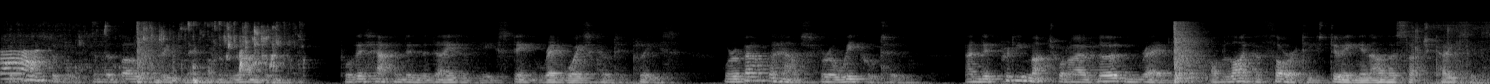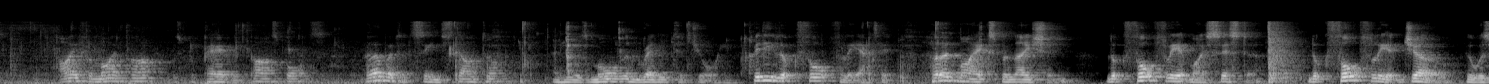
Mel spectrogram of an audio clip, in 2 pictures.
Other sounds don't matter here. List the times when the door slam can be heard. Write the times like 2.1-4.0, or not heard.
1.4-1.8, 11.7-12.2, 27.6-28.0.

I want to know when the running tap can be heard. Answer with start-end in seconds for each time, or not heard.
0.0-3.0.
